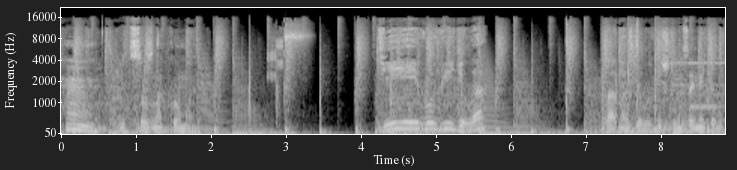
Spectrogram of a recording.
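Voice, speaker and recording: Brooding male acted by a man, slow comic thinking-to-himself voice-over with background music. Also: mid-range voice, big pitch swings. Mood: pondering. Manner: slow, muttering inner monologue. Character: brooding man avoiding greeting an acquaintance. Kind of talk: comedy sketch inner monologue.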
